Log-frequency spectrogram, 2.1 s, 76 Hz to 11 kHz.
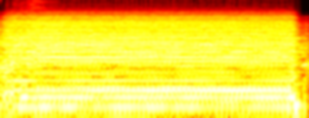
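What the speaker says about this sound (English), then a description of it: "He loves these sus2 chords, and it has such a great sound with distortion." Heavily distorted electric guitar sounds a sustained sus2 chord riff, loud and dense, ringing alone for about two seconds before cutting off.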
